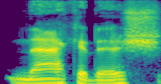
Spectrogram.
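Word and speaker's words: Natchitoches: for a couple nights if you're from Louisiana it it's nackadish you know it's one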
